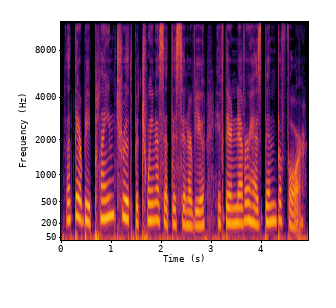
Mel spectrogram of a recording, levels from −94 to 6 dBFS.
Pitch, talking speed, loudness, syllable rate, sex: 220 Hz, 195 wpm, -17 LUFS, 5.4 syllables/s, female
